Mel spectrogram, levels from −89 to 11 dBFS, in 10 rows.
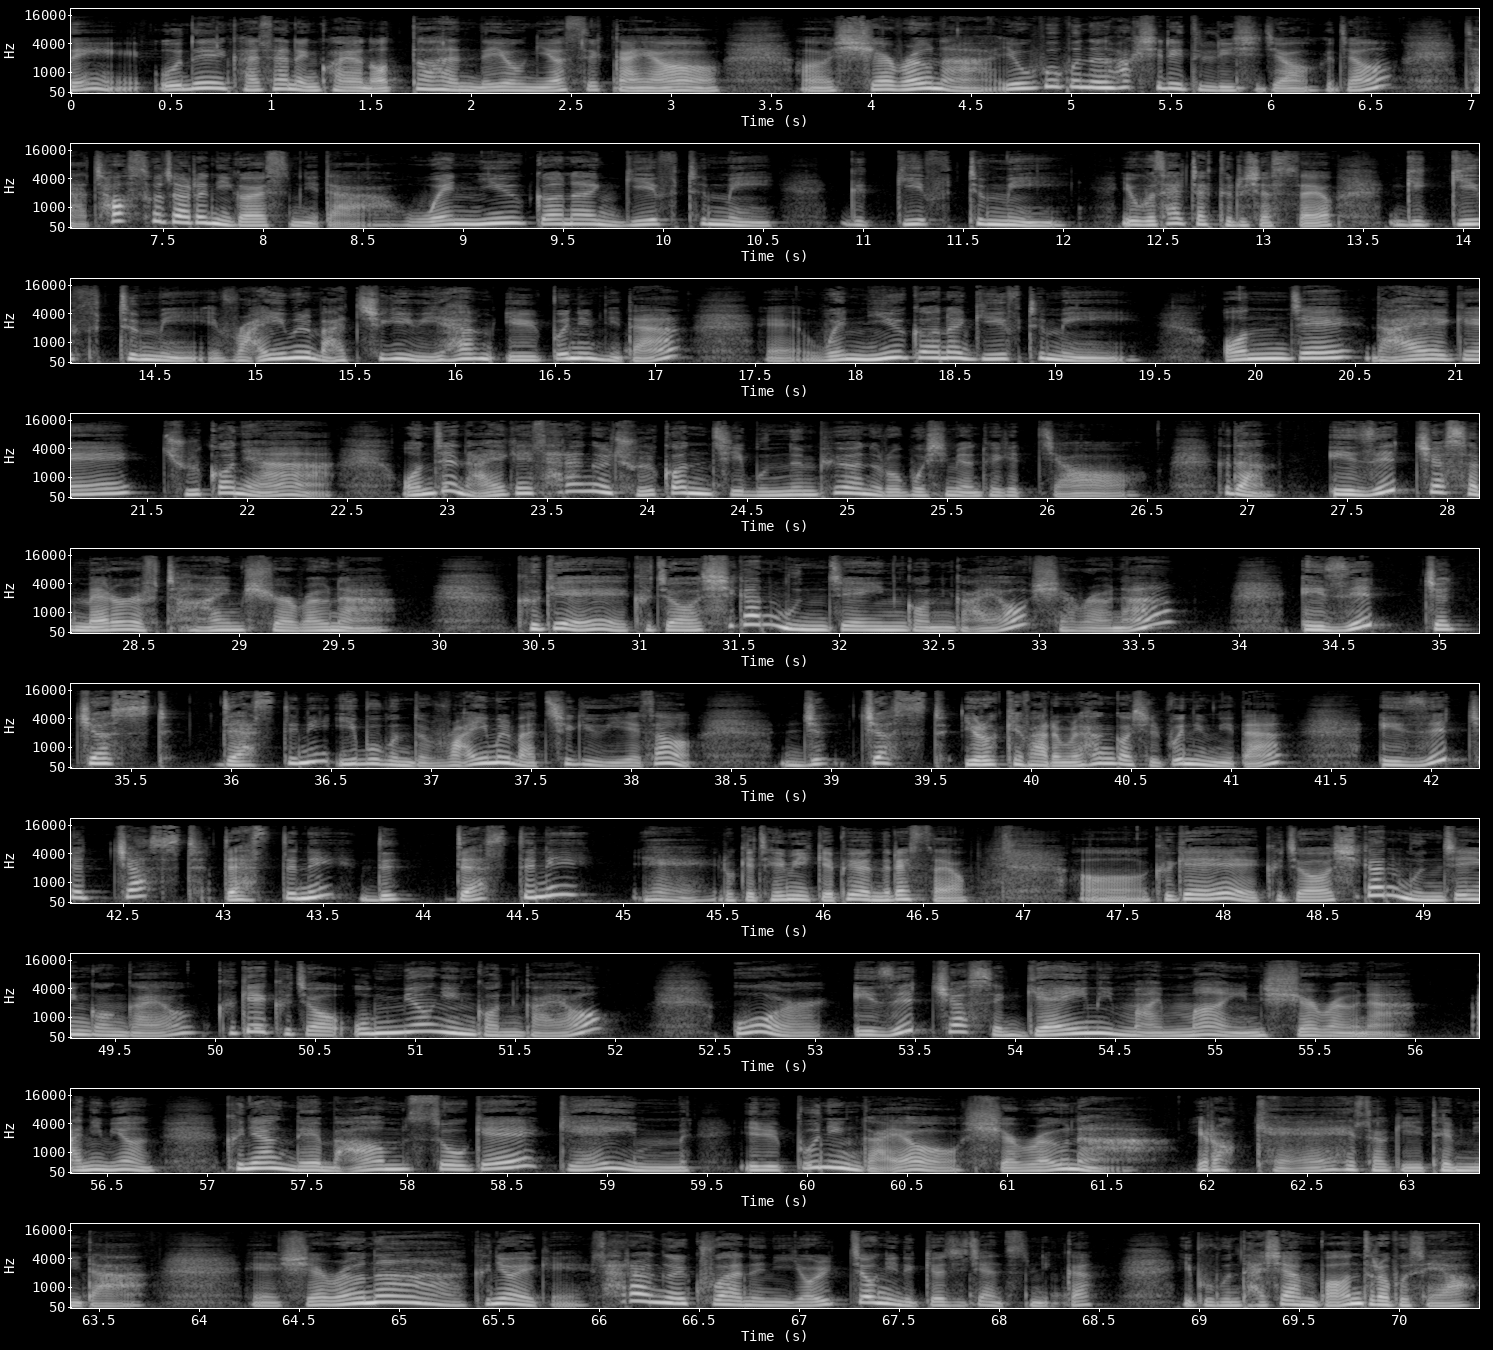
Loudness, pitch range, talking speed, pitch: -19 LUFS, 155-235 Hz, 355 characters per minute, 185 Hz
